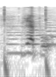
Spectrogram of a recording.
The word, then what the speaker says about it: rapport: तो चलिए, वैसे हो सकता है आप में से कई लोग ना जानते हो, रेपो में आरटी मतलब साइलेंट रहता है. रेपो, R-A-P-P-O-R-T, रेपो.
